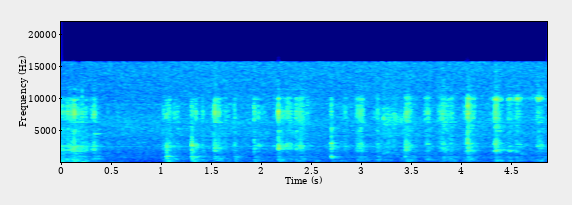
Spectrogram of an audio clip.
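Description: Light, irregular metal clicks and taps, a few a second, as a small metal marking gauge is handled and shifted against a metal bar on a steel bench, with a sharper click near the end.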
